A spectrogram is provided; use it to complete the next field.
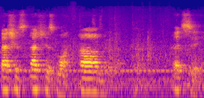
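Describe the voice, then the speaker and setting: A man speaking at a fairly slow pace, with audible room echo and noticeable background noise. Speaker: town councilman. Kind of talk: candidate forum speech. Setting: public forum with audience.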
